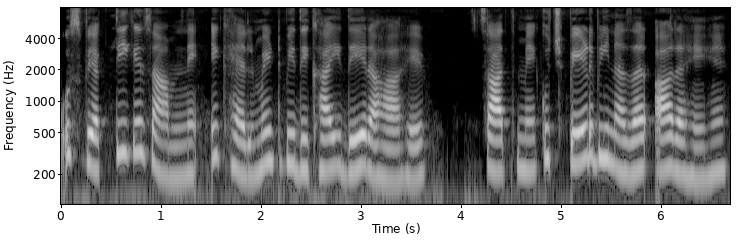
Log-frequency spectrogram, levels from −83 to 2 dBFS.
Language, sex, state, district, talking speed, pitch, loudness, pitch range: Hindi, female, Maharashtra, Sindhudurg, 180 wpm, 215 Hz, -23 LUFS, 190-245 Hz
